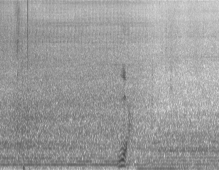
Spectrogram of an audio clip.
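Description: A steady low mechanical hum that gives way, a little past the middle, to a low rumble.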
